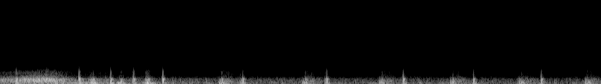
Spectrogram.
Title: very visible heart murmur and arrhythmia~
